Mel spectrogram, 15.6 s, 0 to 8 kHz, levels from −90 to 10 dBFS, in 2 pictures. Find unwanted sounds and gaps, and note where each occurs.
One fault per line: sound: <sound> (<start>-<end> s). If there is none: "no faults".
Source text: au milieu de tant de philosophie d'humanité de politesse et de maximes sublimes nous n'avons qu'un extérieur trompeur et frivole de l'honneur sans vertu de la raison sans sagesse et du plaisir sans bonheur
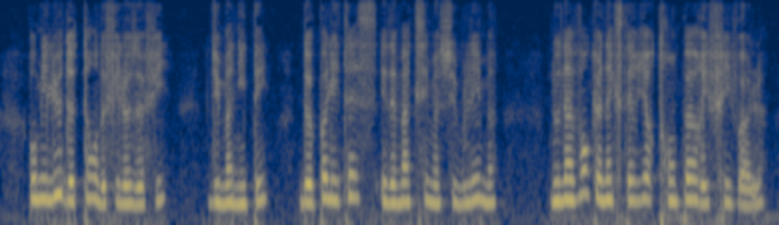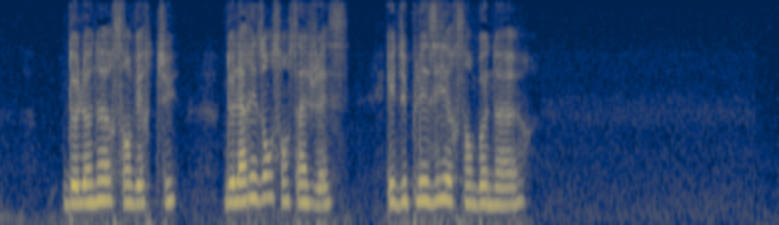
no faults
